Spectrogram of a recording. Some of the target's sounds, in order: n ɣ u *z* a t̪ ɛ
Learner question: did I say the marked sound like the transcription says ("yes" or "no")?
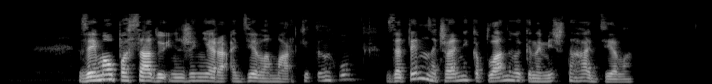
yes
